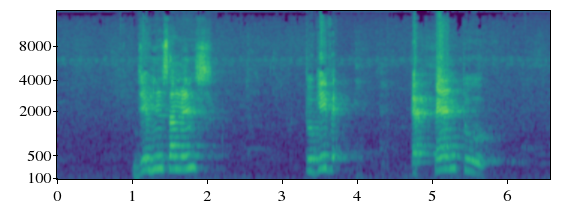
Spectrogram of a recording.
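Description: An elderly man speaks slowly and calmly into a microphone, in short phrases with pauses.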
